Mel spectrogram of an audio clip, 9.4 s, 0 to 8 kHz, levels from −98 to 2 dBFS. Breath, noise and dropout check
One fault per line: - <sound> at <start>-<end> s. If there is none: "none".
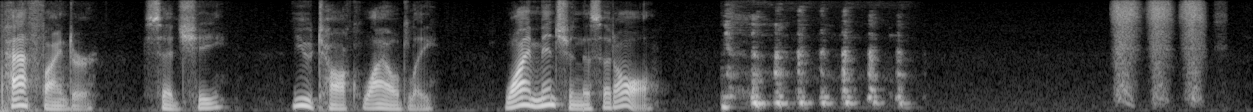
- laugh at 5.4-7.0 s
- sniff at 8.3-9.2 s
